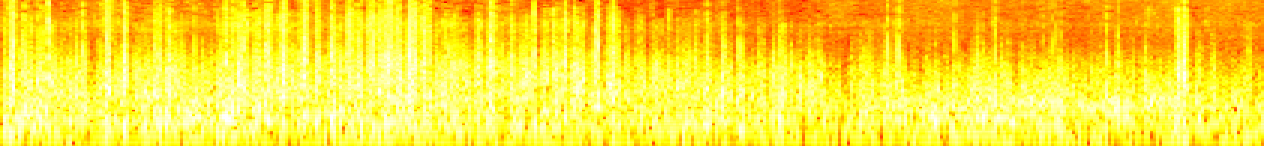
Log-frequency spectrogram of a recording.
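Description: Wind buffeting the microphone over the rumble of a vehicle driving on a rough dirt road, with scattered short rattles and knocks.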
